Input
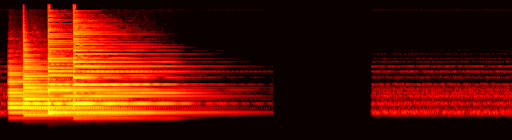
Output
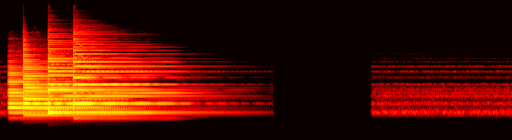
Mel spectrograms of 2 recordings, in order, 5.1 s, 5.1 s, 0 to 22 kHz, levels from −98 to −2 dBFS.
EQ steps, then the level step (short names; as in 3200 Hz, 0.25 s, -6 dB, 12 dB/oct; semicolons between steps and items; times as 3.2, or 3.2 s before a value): air absorption 99 m; 0.0 dB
